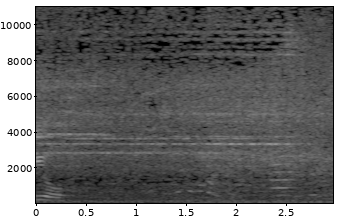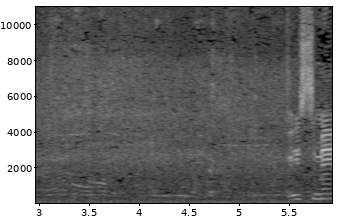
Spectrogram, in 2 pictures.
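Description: A crowd of people chatter nearby on a busy street.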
